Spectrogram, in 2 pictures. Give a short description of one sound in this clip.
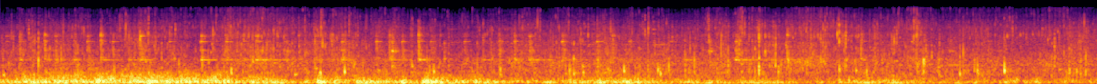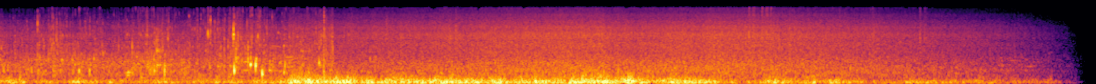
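Strong wind gusts and rumbles outdoors.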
